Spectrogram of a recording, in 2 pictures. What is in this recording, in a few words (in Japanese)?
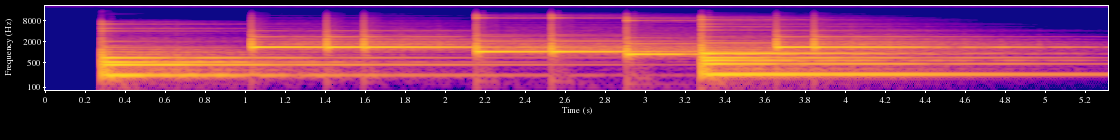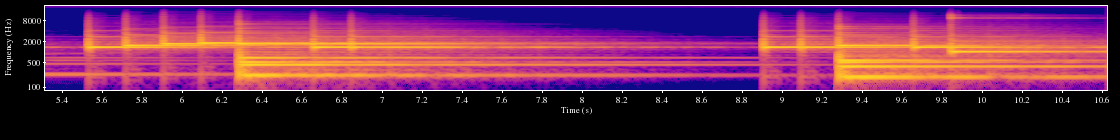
オルゴール ver.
